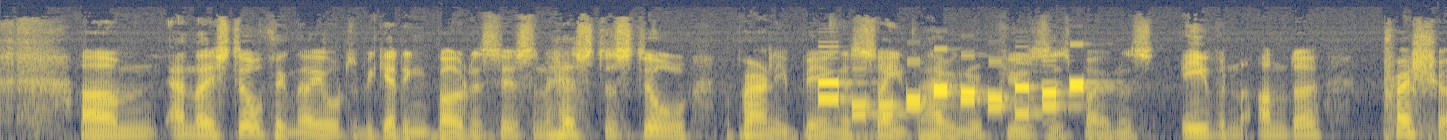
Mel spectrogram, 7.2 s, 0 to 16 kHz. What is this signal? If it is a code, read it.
Multi-frequency trunk signalling (R1, as on North American trunks), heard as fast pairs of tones, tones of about 70 ms. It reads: KP 11306375 ST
